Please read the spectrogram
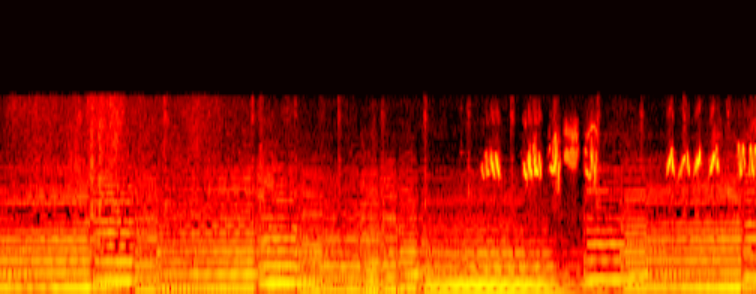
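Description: Slow cello music with long bowed notes that change every second or two. From about six and a half seconds in, a small caged finch chirps over it in quick runs of high notes, briefly and then again near the end.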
